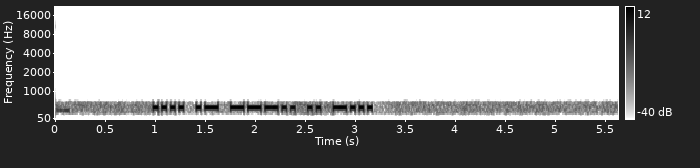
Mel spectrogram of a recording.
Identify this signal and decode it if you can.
Morse code, heard as a keyed tone, about 28 wpm, 430 Hz. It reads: HA8IB
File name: CW / cqww-cw-k5tr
